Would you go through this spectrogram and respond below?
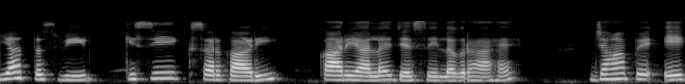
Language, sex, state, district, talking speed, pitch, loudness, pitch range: Hindi, female, Uttar Pradesh, Hamirpur, 115 wpm, 210 Hz, -18 LUFS, 190-240 Hz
